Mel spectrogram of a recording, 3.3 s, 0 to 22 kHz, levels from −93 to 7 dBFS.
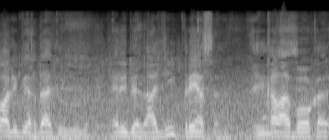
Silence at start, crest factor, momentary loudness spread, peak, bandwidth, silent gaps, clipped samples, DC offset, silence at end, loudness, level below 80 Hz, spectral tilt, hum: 0 s; 12 dB; 9 LU; 0 dBFS; 15.5 kHz; none; under 0.1%; under 0.1%; 0 s; -12 LUFS; -28 dBFS; -6.5 dB/octave; none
